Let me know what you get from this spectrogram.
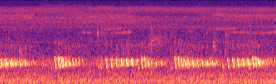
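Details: Katydid on the Yixuekeng trail producing quick rattling bursts of fine pulses, each lasting about half a second, about five bursts in a few seconds over a steady background hiss.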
